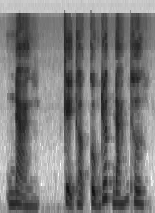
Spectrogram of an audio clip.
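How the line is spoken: Sighing, hesitant, low voice. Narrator (Vietnamese): Diệu Yên thở dài, do dự một chút, rồi hạ giọng nói

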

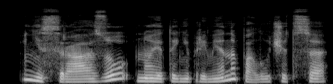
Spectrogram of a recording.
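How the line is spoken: Calm declaration. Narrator (Russian): спокойно заявил Макс

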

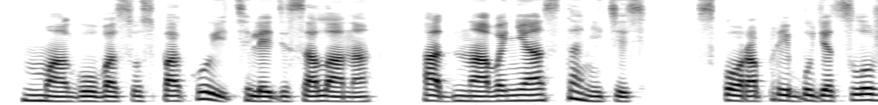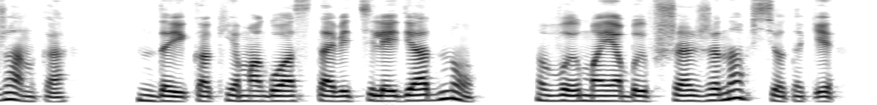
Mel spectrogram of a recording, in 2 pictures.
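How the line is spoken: Arrogant man snorting. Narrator (Russian): хмыкнул надменный тип

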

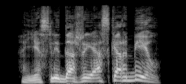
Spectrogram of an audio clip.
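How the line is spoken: Frantic yell. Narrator (Russian): заорал он, почти не слыша собственных слов

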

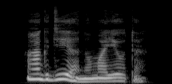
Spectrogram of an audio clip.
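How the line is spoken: Sighed. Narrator (Russian): вздохнула Яра

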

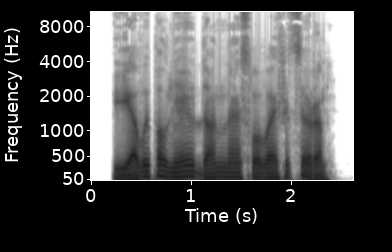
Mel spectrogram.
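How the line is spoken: Tired. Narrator (Russian): ответил устало

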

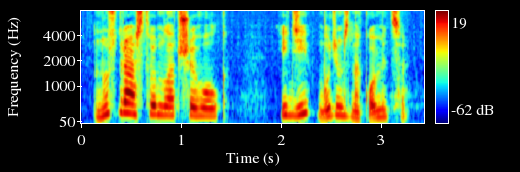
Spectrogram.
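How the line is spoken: Even, calm voice. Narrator (Russian): ровным, спокойным голосом сказал

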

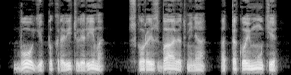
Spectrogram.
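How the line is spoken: Gloomy old man's reply. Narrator (Russian): мрачно ответил старик Симплициан

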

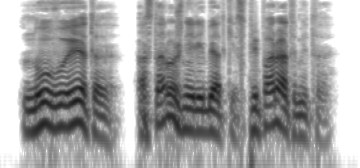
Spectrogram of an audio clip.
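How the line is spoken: Stern. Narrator (Russian): строго произнес Красильников

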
